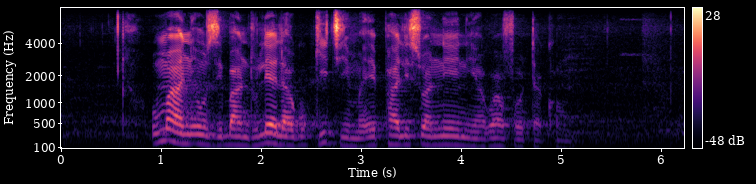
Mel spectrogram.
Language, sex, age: South Ndebele, male, 18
